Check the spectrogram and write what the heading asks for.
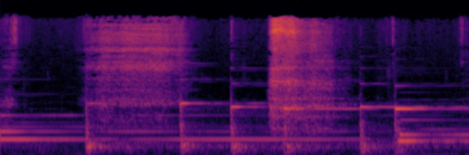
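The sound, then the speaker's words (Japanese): A series of sharp, hissy nose sniffs, about six in a row with one longer drawn-out intake, each ringing with a steady resonant hum underneath. “鼻すするのを響かせたらちょっと笑えたかな。”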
